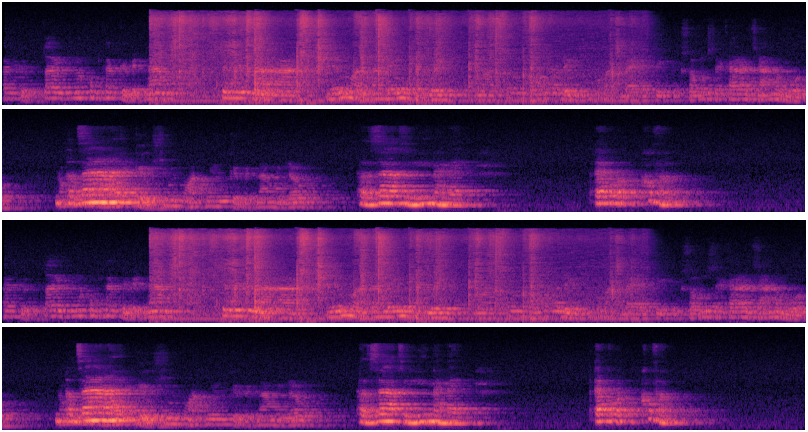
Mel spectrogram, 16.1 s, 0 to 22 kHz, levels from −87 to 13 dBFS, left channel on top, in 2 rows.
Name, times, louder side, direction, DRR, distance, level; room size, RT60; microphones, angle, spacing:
voice 1, 0.0-8.0 8.6-11.1, right 1 dB, 30° left, -2 dB, 1.3 m, -30 dB
sound 1, 1.5-6.5, right 1 dB, ahead, 0.5 m, -28 dB
voice 2, 8.6-9.3 11.6-12.7 14.0-14.7, left 1 dB, 85° right, -4 dB, 2.0 m, -18 dB
11.0 x 4.1 x 2.9 m, 1.0 s
head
